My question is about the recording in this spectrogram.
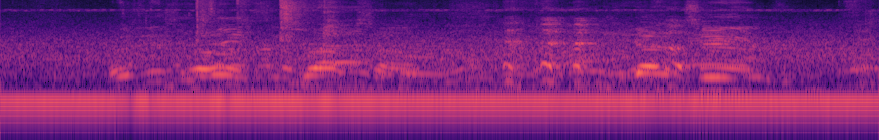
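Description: Indistinct voices talking over a steady low electrical hum from the stage amplifiers.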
